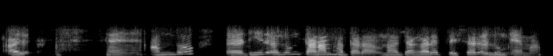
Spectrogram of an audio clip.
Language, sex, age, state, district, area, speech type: Santali, female, 30-45, West Bengal, Birbhum, rural, conversation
